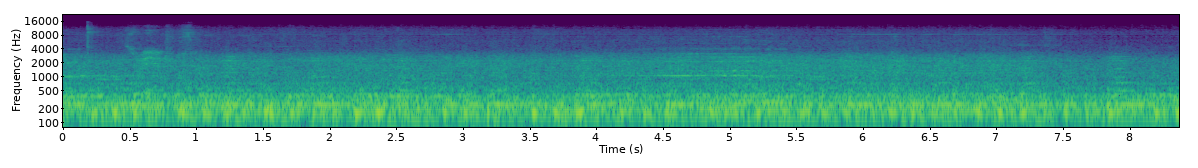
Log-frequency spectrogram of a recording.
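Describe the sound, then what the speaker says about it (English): A train rolls steadily into a station in a TV drama, a dense continuous rumble of wheels and carriage noise running throughout with no clear breaks. "We see the train approaching a train station and guarded by several soldiers dressed in black."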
